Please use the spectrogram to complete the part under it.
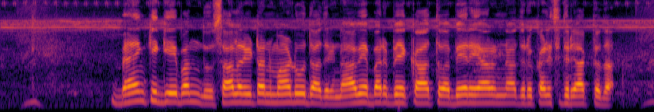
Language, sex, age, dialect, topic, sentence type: Kannada, male, 18-24, Coastal/Dakshin, banking, question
